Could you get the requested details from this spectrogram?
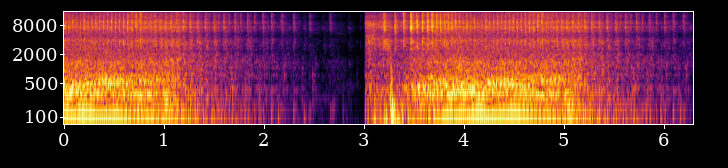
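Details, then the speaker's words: Briggs & Stratton engine on a Yard King mower, compression believed adequate: fires and revs briefly only on starting fluid sprayed into the intake with the air cover off, dies, catches again and fades; fuel starvation traced to the carburetor. "no we do not we do not have to go any further we now know what the problem is we have to reinvestigate the carburetor"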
